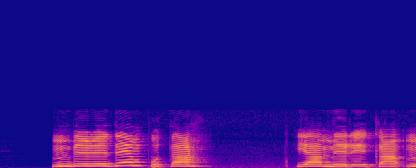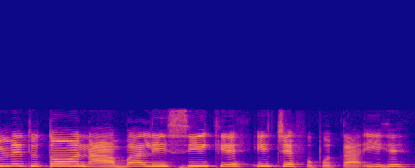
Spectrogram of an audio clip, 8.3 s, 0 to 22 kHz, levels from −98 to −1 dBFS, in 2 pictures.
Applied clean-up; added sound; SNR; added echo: none; none; none; none.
